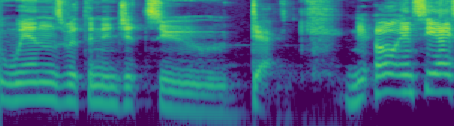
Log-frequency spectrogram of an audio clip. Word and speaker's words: ninjutsu: One of our regulars pointed out that it's ninjutsu, not ninjitsu.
